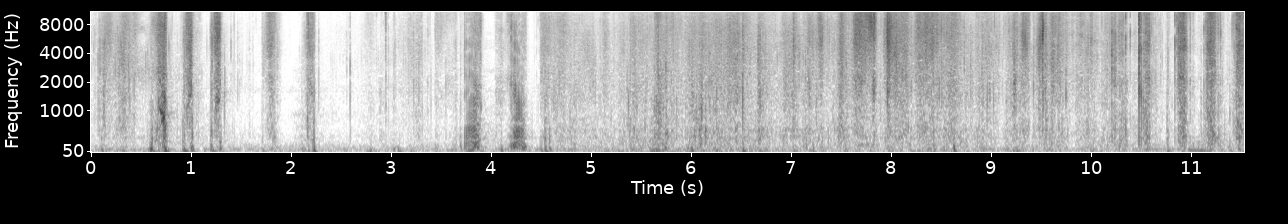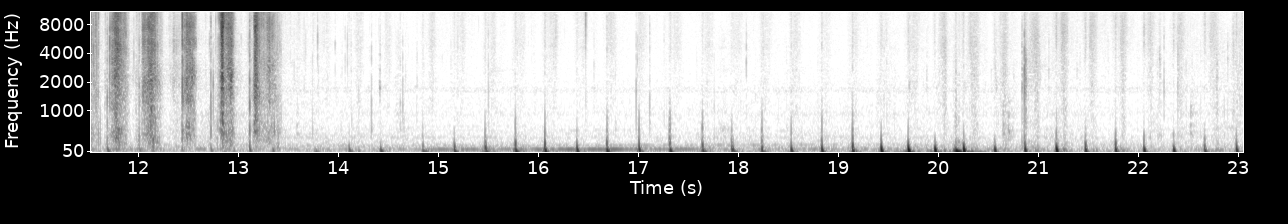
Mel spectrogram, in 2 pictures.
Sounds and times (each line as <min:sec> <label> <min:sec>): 0:00.0 tear apart the clothes 0:02.4
0:05.5 tear apart the clothes 0:13.6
